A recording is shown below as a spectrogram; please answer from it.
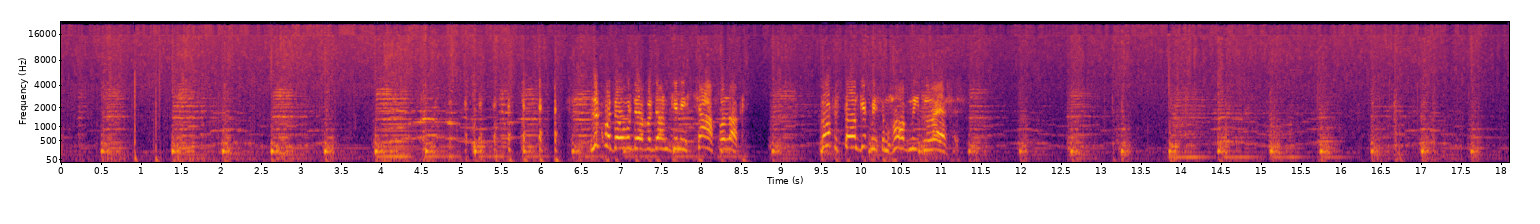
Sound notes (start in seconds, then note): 0.3 playful upbeat music; 4.0 laughs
